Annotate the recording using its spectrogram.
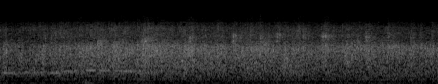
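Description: An audience applauding, a steady patter of many hands clapping.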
